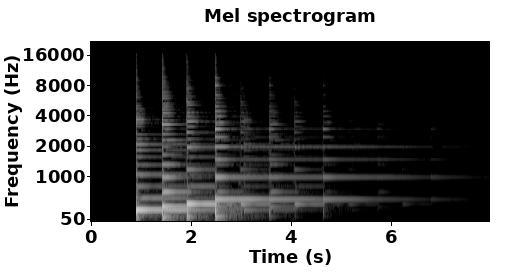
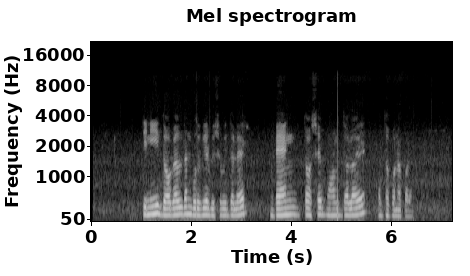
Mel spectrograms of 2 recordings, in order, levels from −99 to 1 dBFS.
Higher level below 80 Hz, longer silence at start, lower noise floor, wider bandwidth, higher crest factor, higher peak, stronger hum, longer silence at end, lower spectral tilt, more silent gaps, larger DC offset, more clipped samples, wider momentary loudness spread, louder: about the same, -60 dBFS vs -60 dBFS; second, 0.9 s vs 1.05 s; first, under -90 dBFS vs -63 dBFS; first, 10.5 kHz vs 4.1 kHz; about the same, 22 dB vs 20 dB; second, -14 dBFS vs -8 dBFS; neither; first, 3.2 s vs 0.8 s; second, -6 dB/octave vs -10.5 dB/octave; neither; neither; neither; first, 24 LU vs 13 LU; second, -32 LUFS vs -28 LUFS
